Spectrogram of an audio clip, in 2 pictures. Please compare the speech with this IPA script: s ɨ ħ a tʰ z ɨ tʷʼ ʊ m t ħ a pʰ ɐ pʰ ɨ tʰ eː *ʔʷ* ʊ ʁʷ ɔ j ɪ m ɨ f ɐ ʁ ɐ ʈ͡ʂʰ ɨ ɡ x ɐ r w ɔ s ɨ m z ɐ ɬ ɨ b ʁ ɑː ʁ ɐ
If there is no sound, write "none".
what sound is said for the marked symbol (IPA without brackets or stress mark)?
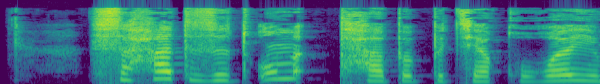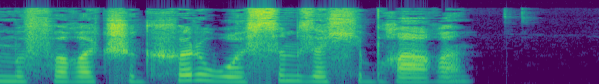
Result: qʷ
